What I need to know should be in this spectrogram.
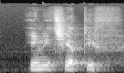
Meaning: initiative
- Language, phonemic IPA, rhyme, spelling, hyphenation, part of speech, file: Dutch, /i.ni.sjaːˈtif/, -if, initiatief, ini‧ti‧a‧tief, noun, Nl-initiatief.ogg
